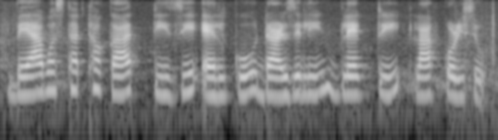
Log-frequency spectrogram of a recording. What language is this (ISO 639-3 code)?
asm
